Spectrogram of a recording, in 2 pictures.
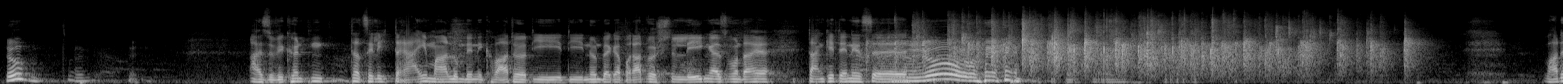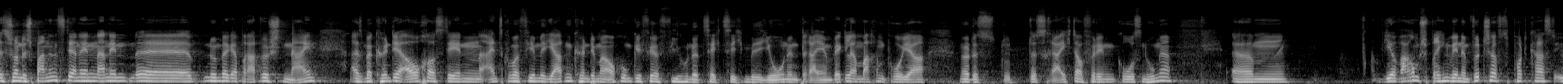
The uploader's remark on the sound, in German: Die Wundersame Wirtschaftswelt ist live auf der Bühne zu hören UND zu sehen! Dieser Live-Aufnahme.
